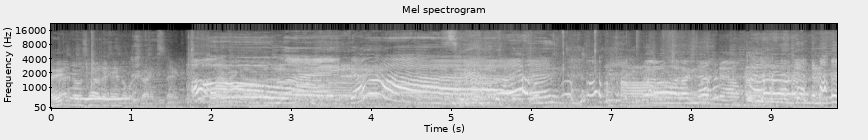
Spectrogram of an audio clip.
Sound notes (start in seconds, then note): 2.2 crowd; 4.5 laughing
